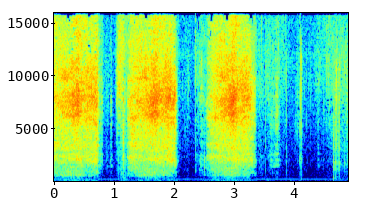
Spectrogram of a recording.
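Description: A solid, light pine wood moulding board held in gloved hands has its surface and edge rubbed with sandpaper. Three separate, bright, hissing sanding strokes sweep back and forth, each about a second long with short pauses between. Quieter faint scrapes and a low, steady hum follow.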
